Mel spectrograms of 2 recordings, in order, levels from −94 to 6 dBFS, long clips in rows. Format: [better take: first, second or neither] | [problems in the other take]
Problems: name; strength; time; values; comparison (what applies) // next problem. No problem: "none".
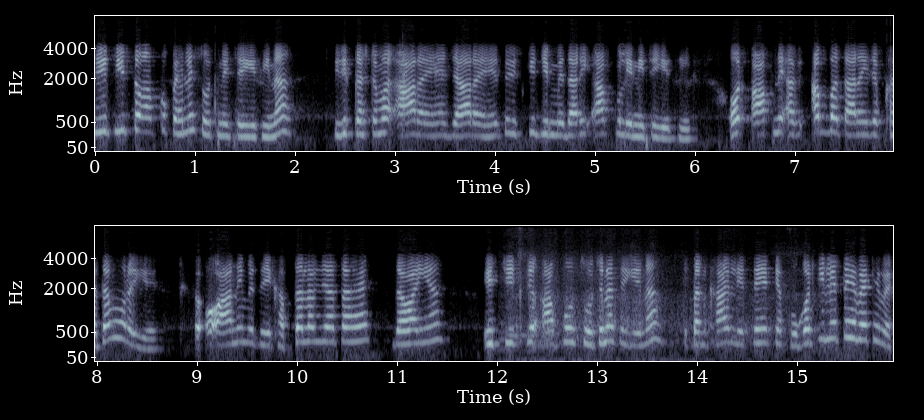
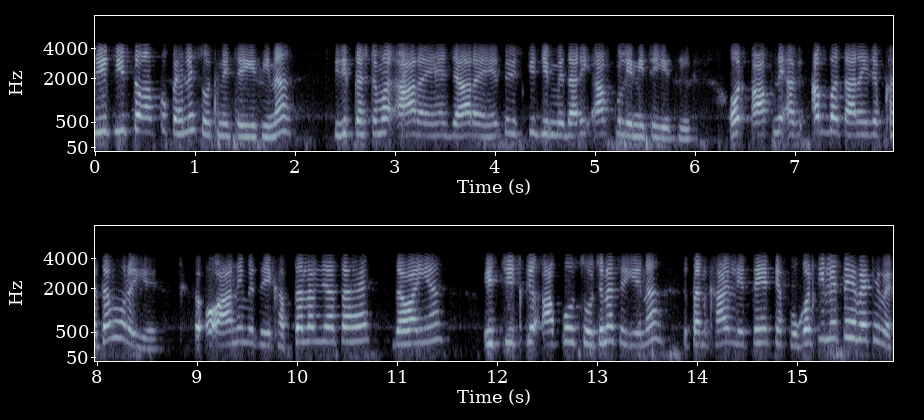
second | noise reduction (neural separator model SepFormer DNS4)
